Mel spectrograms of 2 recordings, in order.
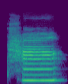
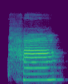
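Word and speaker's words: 他: with this radical so two characters they pronounce the same both of them is ta but this one is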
